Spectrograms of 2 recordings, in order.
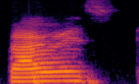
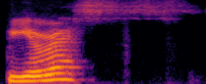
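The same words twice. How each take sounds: First: "Pires" tried with an open first vowel; alternative name pronunciation. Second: "Pires" tried with an ee first vowel, rising; tentative name pronunciation. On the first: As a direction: say "Pires" as PIE-riz, a second guess. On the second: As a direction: ask "Pires" as PEE-res, higher at the end. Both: Shown as a demonstration. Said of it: "might get the pronunciation wrong".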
